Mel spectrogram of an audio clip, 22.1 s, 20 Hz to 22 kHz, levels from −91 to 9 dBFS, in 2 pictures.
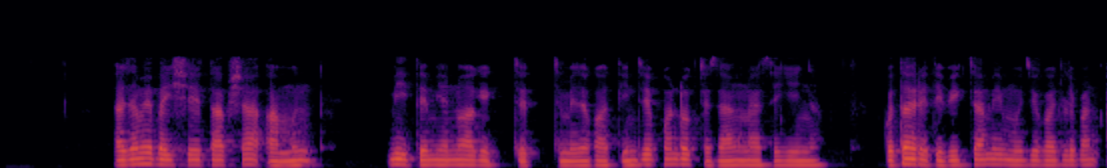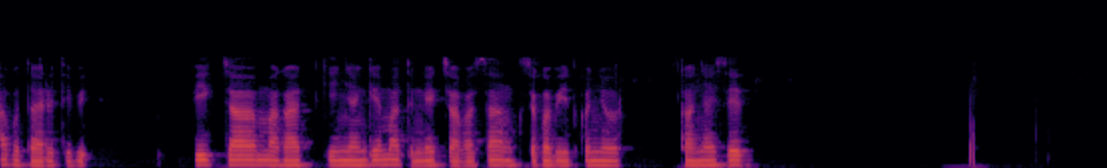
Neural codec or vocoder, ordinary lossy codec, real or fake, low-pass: none; none; real; 5.4 kHz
